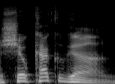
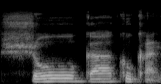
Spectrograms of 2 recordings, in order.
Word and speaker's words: Shogakukan: Shokakugan. Shokakugan's the editorial company. Manga One's the app. Yep. And It's pronounced Shogakukan. Yeah, Shogakukan. Shokakugan.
